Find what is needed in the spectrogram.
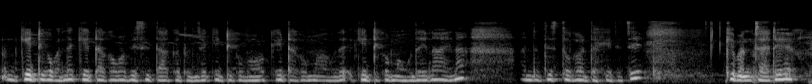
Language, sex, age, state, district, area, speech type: Nepali, female, 30-45, West Bengal, Jalpaiguri, rural, spontaneous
